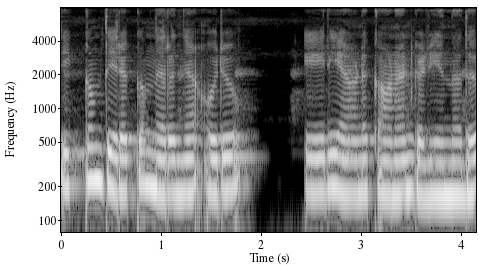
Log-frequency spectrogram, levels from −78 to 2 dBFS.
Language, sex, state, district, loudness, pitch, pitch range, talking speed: Malayalam, female, Kerala, Kollam, -13 LUFS, 180 Hz, 175-190 Hz, 100 wpm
